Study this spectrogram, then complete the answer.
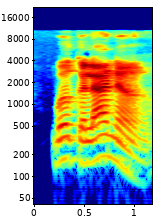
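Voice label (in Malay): "berkelana", Malay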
